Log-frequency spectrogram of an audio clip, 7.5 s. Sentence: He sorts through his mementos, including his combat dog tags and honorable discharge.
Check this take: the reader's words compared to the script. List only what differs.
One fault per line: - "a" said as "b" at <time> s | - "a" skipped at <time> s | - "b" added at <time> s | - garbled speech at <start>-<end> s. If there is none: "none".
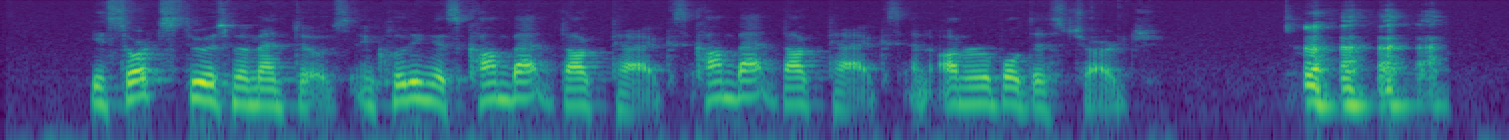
- "combat dog tags" added at 3.4 s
